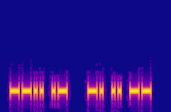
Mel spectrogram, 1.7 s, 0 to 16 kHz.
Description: Morse code, heard as a keyed tone, about 40 wpm, 700 Hz. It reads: ZA NIM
